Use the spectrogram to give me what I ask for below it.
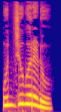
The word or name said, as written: ಉಜ್ಜುಗೊರಡು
